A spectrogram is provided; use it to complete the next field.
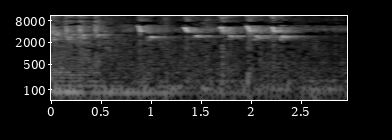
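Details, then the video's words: Trotol singing: a series of sharp, high whistled notes repeated about every half second over a dense background of other high chirping birds. "trotol gacor mental preman"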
